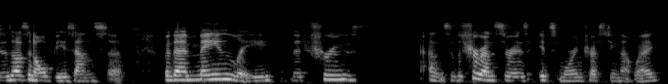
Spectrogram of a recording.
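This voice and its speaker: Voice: medium pitch, a little mellow, muffled recording. A person in their twenties, a series creator answering interview questions in a frank, matter-of-fact, self-assured way. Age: 20s.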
